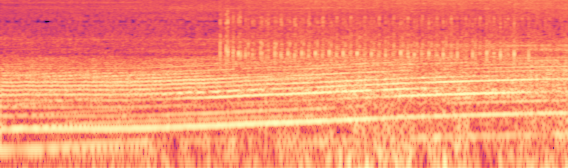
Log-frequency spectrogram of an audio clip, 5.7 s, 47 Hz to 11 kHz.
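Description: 49cc two-stroke pocket bike engine accelerating hard from a standing start, its pitch rising steadily. A fast rattling ticks over it from about two seconds in until near the end.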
